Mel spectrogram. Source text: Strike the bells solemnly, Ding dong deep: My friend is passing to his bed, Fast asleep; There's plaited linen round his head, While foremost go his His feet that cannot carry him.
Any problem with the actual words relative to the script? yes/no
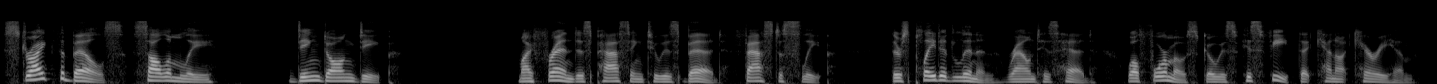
no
